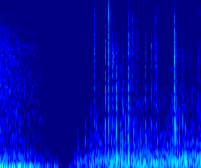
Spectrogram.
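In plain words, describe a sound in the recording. A wood fire crackles softly.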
